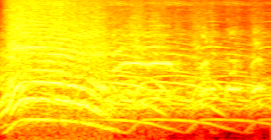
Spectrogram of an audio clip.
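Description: A comedy sound effect: a loud pitched tone that swoops down at the start, then repeats as a run of falling glides that fade away like an echo.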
